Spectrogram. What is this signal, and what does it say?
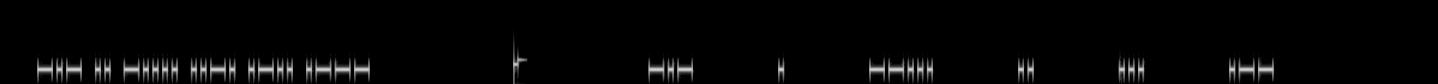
Morse code, heard as a keyed tone, about 25 wpm, spaced as for 13 wpm, 700 Hz. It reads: KI6FLJ KE7ISW
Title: USA Call Signs - 6x Character Spacing - 25wpm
